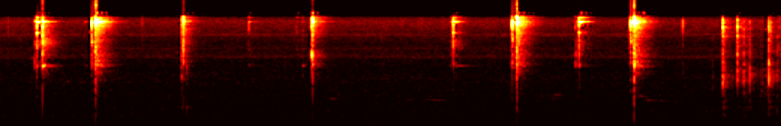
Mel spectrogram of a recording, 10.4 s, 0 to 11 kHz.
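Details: Brushed chrome slim Zippo lighter, 2004, used daily, lid clicking: sharp, thin metallic clicks as the lid opens and snaps shut; weak sound likely from a weak toggle cam kick, short cam spring, small lid resonance chamber; works normally.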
